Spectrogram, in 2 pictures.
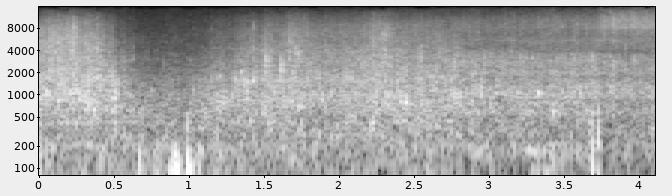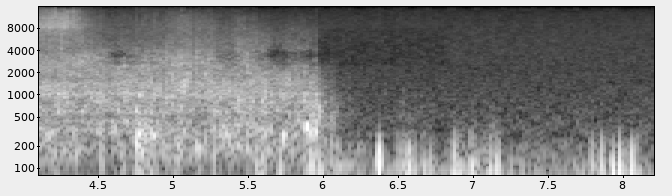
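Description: A small mountain stream running under snow between stone walls: a steady rushing hiss that cuts off suddenly about six seconds in.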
